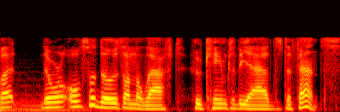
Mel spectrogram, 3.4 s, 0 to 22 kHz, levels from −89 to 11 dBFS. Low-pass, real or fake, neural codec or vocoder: 5.4 kHz; real; none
